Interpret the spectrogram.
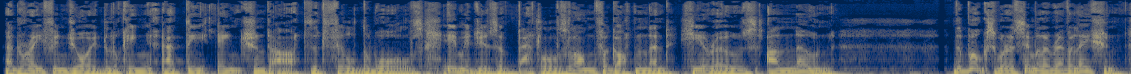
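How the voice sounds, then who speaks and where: Deep, expressive male fantasy narrator. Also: slightly rough, no echo. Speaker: audiobook narrator. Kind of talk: scripted dramatic fantasy narration.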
